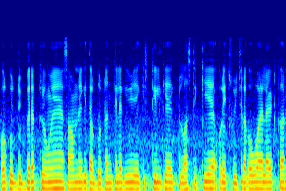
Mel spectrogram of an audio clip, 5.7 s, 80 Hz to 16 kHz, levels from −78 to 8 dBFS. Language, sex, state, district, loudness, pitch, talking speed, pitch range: Hindi, male, Uttar Pradesh, Shamli, -15 LUFS, 130 Hz, 315 wpm, 125-130 Hz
